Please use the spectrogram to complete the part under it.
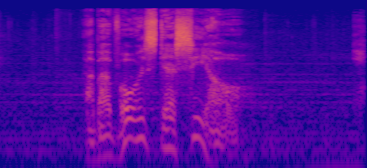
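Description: A man speaks in a low, questioning voice.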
